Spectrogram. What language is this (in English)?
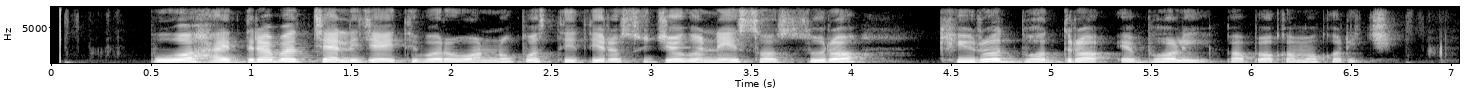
Odia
